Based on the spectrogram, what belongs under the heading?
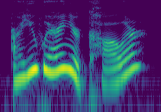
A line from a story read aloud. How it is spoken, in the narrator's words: Frank gasped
